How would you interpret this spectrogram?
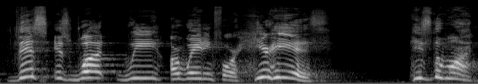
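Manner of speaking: loud, building cry of joy; excited proclamation. Acted. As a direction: announce it like the long wait is over. Disciples' excitement, acted out.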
